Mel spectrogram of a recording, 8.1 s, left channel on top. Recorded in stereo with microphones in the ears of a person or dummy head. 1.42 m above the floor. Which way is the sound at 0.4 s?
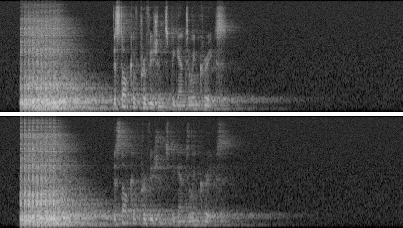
35° right (ahead or behind).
